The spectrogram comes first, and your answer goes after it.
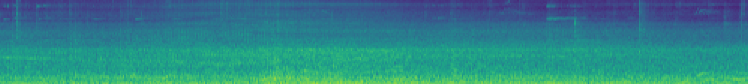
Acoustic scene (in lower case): street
